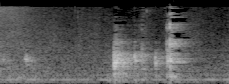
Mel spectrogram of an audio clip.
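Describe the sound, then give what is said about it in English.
A serving dish for an antipasto is set out with a couple of faint ceramic clatters and clinks, the rest quiet. “So today we're going to start with an antipasto. And let's get our dish.”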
